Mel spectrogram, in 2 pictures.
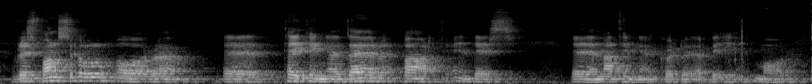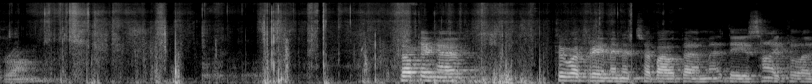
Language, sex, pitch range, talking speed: English, male, 120-145 Hz, 105 wpm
